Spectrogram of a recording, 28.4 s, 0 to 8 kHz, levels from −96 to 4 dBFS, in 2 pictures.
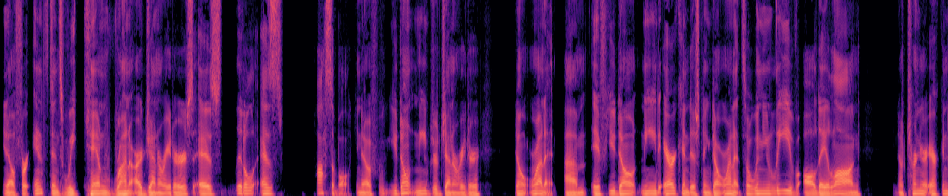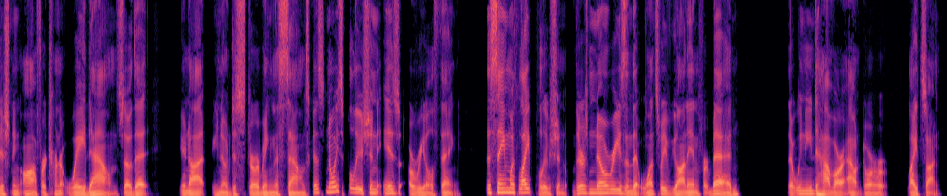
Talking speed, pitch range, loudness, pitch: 195 wpm, 90-120 Hz, -23 LUFS, 105 Hz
